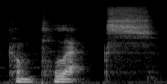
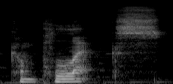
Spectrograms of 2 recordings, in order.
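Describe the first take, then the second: Both takes have the same delivery.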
